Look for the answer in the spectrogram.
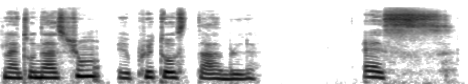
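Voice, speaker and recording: A woman gives a beginner pronunciation lesson, speaking very slowly and carefully and repeating each letter. Her voice sits a little high, and the recording is dry and close. She sounds patient and reassuring. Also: darkish tone, no echo. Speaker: French teacher.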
